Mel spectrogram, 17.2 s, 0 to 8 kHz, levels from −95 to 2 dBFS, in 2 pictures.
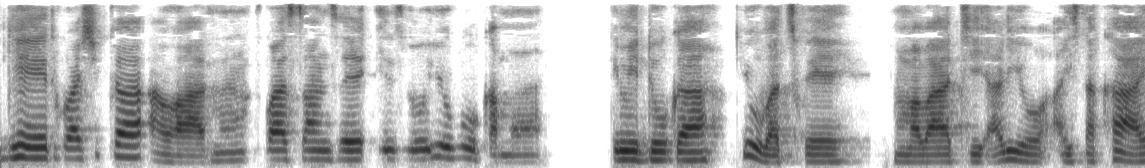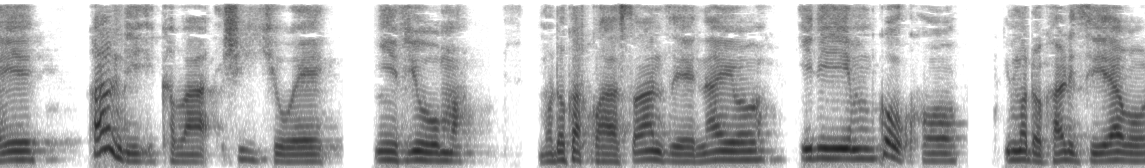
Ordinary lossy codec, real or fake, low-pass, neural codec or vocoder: MP3, 48 kbps; fake; 7.2 kHz; codec, 16 kHz, 2 kbps, FunCodec, trained on Chinese and English, 25 frames a second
